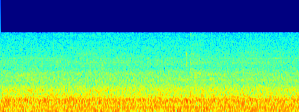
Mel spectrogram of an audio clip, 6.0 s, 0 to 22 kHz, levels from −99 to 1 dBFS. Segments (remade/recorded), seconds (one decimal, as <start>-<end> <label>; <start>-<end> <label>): 0.0-6.0 recorded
